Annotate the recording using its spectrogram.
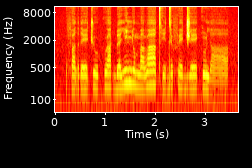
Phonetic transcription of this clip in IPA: f a˨ r eː˨ t͡ʃ uː˨ kʷ aː˨ ɡ͡b ɛ˨ j ĩ˦ ɲ o˦˨ m a˨ β aː˦ tʰ i˨ d ɪ˦ f e˦˨ d͡ʒ eː˦ k ũ˦ j aː˨

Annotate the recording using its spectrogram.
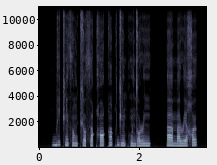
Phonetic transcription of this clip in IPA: b i t͡ʃ ẽ θ ɔ̃ ɡ t͡ʃ ɔ θ œ qʰ ɔ q ĩ q d͡ʒ ẽ kʷʰ ẽ d ɔ ɹ ĩ | a m a ɹ e χ ɵ

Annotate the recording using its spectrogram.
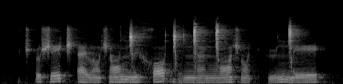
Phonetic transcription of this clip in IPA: t͡ʃʼ ɵ ʃ e t͡ʃʼ æ l ɔ̃ ʃ ɑ̃ ŋ͡ǀ y x ɔ ɡ͡ǀ o ŋ͡ǀ æ̃ ŋ͡ǀ ɑ̃ ʃ ɔ̃ t͡ʃʼ ʉ ŋ͡ǀ e

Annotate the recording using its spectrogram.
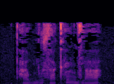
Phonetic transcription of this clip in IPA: t̪ʰ a˨˩ w m j u˧ s a˨˩ kʰ ẽ˥˧ ŋ d͡z j a˨˦

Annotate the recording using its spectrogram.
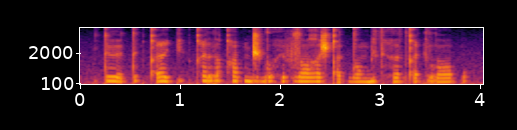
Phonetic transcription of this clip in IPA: t ʏ t | qʼ i k | qʰ i r ə qʰ o p n d͡ʒ ʏ ɡ o h ʏ f z ɔ ʁ ɐ ʃ qʼ ʏ t d ɔ m b i t h ə d qʼ i k r ɔ p

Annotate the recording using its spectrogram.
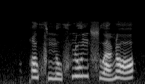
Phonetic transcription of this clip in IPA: qʷ ɛ˦˨ xʷ n o˨˩˦ xʷ ɳ o˥ n sʷ a˨˩˦ ɳ ɒ˨˥

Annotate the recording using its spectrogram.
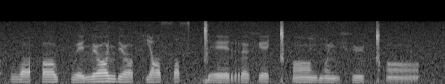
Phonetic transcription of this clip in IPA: ðˤ ʊ h ɔ xʷ e lʲ ɔ lʲ ɾʲ ɔ x i sˤ ə sˤ ɡ͡ǀ e r ə x e ǀʰ ɔ̃ ɡʷ ə̃ lʲ x ʉ ǀʰ ɔ̃

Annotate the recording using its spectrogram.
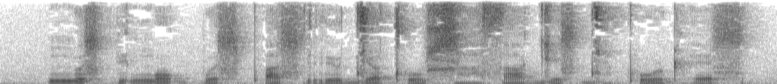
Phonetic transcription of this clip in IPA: ŋ ɯ ɬ pʲ ʌ ŋ o ɡ p ɯ ɬ pʼ a ɬ rʲ u dʲ ʌ tʼ u ɕ a̤ s a ɡ i ɬ dʲ a̤ pʼ u ɖʱ e ɬ

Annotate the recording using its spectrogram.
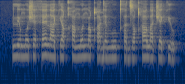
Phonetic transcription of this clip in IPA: lʲ ɔ ŋʷ ɐ ʃ ɛ h ɛ l a kʲ a qʰ ɛ ŋʷ ɛ ŋ u qʼ ɛ ɡ ɛ v u kʰ ɐ d͡z u qʰ ɛ w a t͡ʃ ɛ kʲ u

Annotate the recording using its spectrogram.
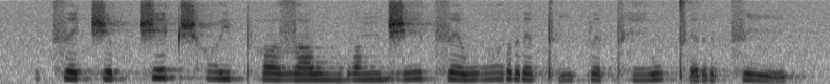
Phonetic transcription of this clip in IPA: t͡s e t͡ʃ e p t͡ʃ ɪ t͡ʃʰ ɔ̤ j pʰ ɔ z ɒ w m b ɔ n d͡ʒ e̤ t͡s e w ɔ̤ r ɪ tʼ i̤ p ɪ tʰ e̤ w tʼ ɪ r t͡s i

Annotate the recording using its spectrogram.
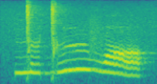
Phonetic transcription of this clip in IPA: ŋ͡ǀ ɯ ɡ͡ǀ ɯː v ɔ

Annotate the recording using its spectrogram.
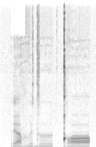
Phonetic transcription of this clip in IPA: ɾʲ a v ɨ d ɯ | ɡ͡ǃ ɒ

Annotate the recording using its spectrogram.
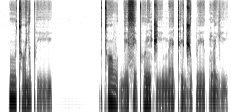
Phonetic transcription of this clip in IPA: uː˦ tʰ ɔ˨ j ʊ˦ pʰ iː˨ | tʰ ɔ˦ β o˨ ɡ͡b e˨ s e˨ pʰ ʊ˦ ɾ ĩ˨ t͡ʃ iː˨ m ɛ˨˦ kʼ ɪ˦ d͡ʒ ʊ˦ p eː˨ kʷ ã˨ j i˨

